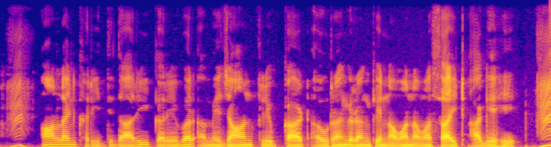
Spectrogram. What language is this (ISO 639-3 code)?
hne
